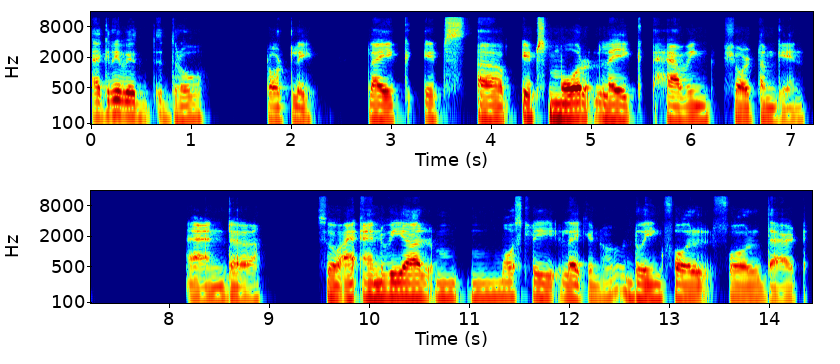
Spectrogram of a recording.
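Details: Male participant in a stammering support group course; his speech shows word and syllable repetitions. Finding: stuttering (stammering).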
